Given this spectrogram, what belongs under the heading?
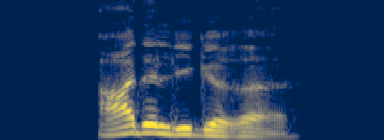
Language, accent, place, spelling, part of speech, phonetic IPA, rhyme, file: German, Germany, Berlin, adeligere, adjective, [ˈaːdəlɪɡəʁə], -aːdəlɪɡəʁə, De-adeligere.ogg
- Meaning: inflection of adelig: 1. strong/mixed nominative/accusative feminine singular comparative degree 2. strong nominative/accusative plural comparative degree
